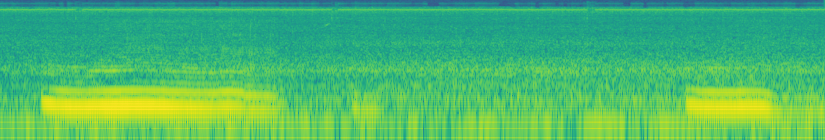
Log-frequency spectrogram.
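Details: Sleeping domestic cat snoring loudly like a middle-aged man, 'guu guu': two low, droning, slightly falling snore tones about three seconds apart, over a quiet indoor hum.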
